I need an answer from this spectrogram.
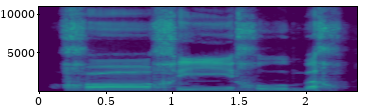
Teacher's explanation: Kalau kha itu terdapat ada ngorok sedikit ya, biar betul-betul keluar dari tenggorokan.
